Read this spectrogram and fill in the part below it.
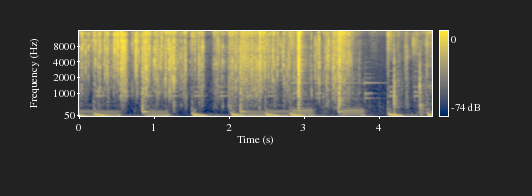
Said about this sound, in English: Today's crunch is Ritz crackers. So allow me to be enticed by this buttery taste. Do y'all hear that crunch?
